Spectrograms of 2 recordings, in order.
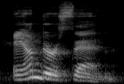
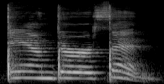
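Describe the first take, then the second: First: Said in the usual way. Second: "Anderson" slow and higher, in three separate beats; "Anderson" stretched into three strong syllables; clapped syllables. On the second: Shown as a demonstration. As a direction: clap out "Anderson", one beat per syllable. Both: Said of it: "Three syllables".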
